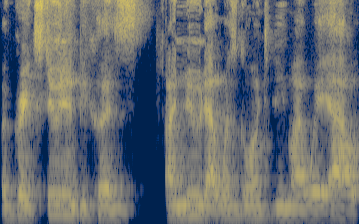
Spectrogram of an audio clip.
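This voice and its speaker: A man at a medium pitch with a Haitian accent, at a moderate pace. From Haiti, then Belle Glade, Florida from age 11. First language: Haitian Creole. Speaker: sports agent and lawyer. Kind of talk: podcast interview.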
